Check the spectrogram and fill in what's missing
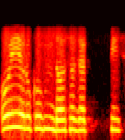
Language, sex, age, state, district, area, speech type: Bengali, female, 18-30, West Bengal, Paschim Medinipur, rural, conversation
